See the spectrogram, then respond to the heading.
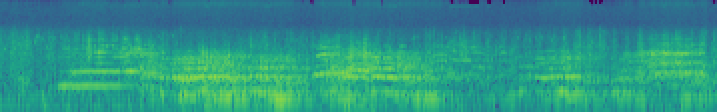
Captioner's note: animals chattering; jaguars growling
